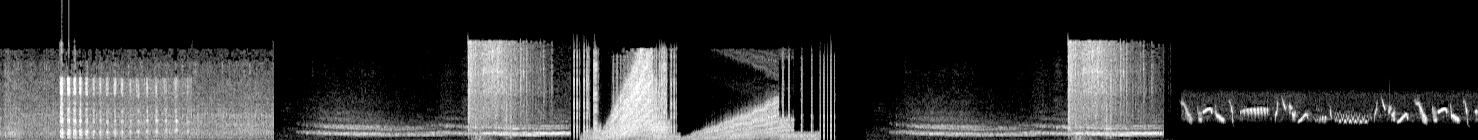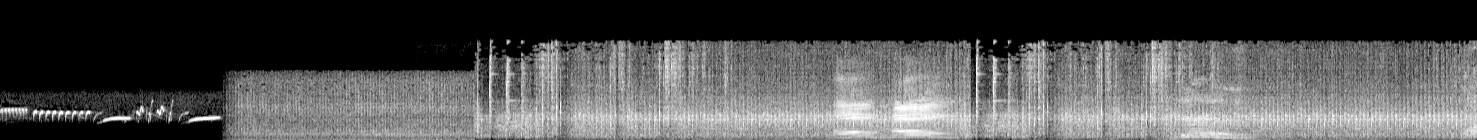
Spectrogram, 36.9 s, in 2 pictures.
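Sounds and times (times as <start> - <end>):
heavy engine running: 0.0 - 3.4, 21.3 - 36.9
high chirping and twittering: 14.8 - 21.3.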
